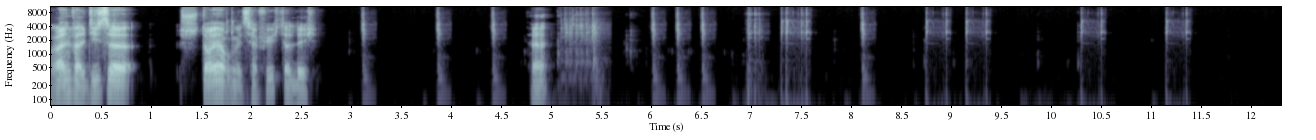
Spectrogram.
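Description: Menu selection sounds tick softly as options change.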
